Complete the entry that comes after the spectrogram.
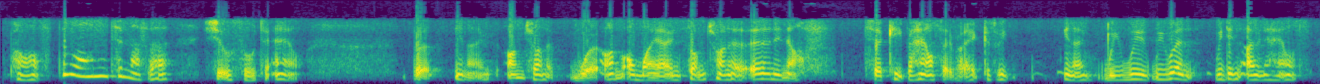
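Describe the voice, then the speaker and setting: Noticeable background noise behind a woman speaking at a moderate speed. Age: 30s. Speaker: caller. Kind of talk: phone-in conversation.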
